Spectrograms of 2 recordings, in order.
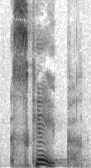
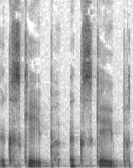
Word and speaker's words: escape: Не знаю почему, но многие люди говорят escape. Там нету буквы K, откуда они берутся. У людей в голове я тоже не знаю, но правильное произношение в данном слове будет именно escape.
